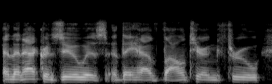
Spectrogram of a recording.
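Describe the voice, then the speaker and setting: A man speaks at a very fast pace in a bright, sharp tone. The background is quiet. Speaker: wildlife conservation educator. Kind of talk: presentation. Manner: halting.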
